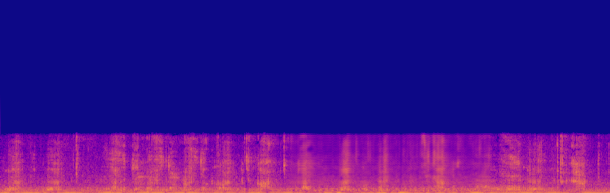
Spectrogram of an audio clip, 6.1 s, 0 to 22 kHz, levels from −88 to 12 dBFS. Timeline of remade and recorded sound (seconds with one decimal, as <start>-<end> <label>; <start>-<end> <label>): 0.0-2.9 recorded; 2.9-4.9 remade; 4.9-6.1 recorded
